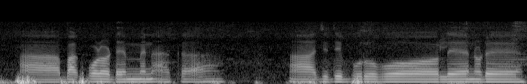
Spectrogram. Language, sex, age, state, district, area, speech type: Santali, male, 45-60, Odisha, Mayurbhanj, rural, spontaneous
